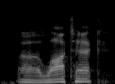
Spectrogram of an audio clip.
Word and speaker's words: LaTeX: the distributed systems algorithms law Tech which is spelled latex you know like that document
